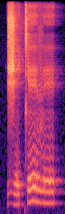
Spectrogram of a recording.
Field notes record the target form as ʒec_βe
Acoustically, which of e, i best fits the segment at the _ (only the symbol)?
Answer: e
